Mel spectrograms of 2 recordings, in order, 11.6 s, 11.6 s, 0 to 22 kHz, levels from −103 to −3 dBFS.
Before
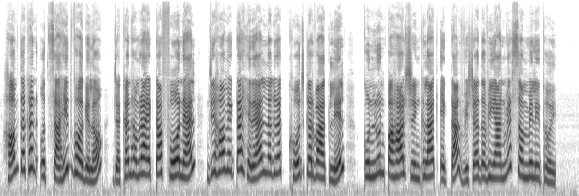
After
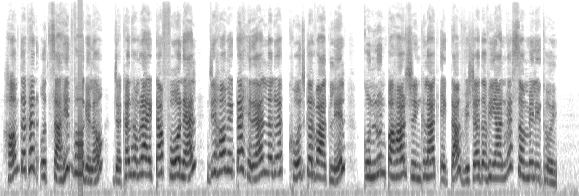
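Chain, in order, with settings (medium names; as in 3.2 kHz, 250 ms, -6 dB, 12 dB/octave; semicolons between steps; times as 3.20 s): chorus voices 6, 0.73 Hz, delay 24 ms, depth 3.5 ms; buffer glitch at 1.55 s, samples 512, times 8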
